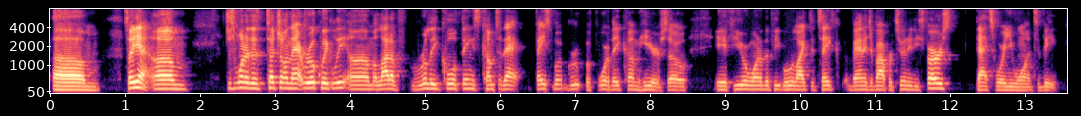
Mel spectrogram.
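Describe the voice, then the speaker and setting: A man's voice: fairly high pitch, moderate pace. Rambling man talking through dental aligners. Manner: loose and rambling, many ums and you-knows. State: speech slightly thickened by dental aligners. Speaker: crypto channel host. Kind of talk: casual tutorial talk to viewers.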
